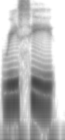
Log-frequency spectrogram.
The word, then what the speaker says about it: Recy: Abbeville in southeastern Alabama recce pronounced Ricci Corbett found herself caring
